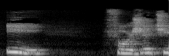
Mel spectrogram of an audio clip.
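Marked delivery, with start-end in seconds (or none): none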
